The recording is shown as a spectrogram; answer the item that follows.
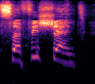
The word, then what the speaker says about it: sufficient: And that is why in the word sufficient, it is the fee that is what? Stress.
